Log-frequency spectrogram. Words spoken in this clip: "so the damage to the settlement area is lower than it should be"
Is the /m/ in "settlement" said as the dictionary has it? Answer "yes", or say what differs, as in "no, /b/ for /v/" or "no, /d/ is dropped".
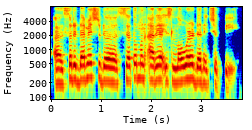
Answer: yes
